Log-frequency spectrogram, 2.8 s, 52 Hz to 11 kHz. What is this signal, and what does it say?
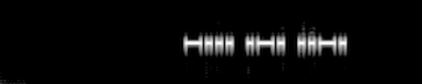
Morse code, heard as a keyed tone, about 36 wpm, 700 Hz. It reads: BRF
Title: USA Call Sign Postfixes - 3 Letters 35wpm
